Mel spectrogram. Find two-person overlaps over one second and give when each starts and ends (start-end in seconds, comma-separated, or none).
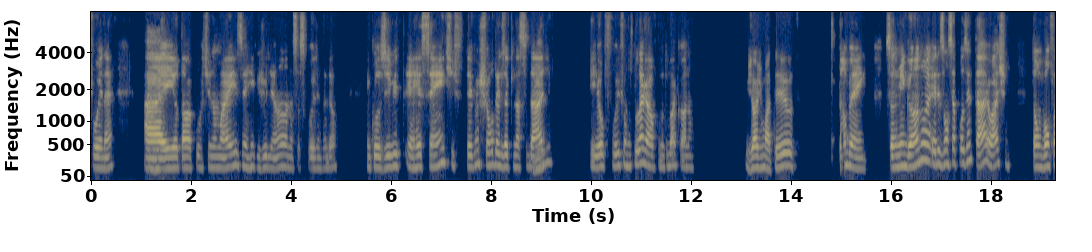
none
